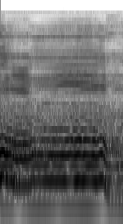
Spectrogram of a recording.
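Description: A male singer's voice in a slow, wordless Carnatic-style passage, the melody gliding and wavering in pitch over a steady sustained drone.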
